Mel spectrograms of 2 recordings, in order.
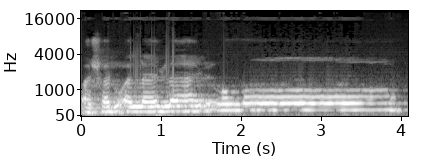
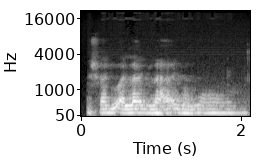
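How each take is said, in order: First: The phrase is said loudly and fully. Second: The phrase is said softly and quietly. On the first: "Sebelum dia baca asyhadu keras" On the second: "dia baca pelan dulu"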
